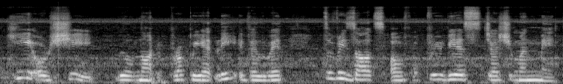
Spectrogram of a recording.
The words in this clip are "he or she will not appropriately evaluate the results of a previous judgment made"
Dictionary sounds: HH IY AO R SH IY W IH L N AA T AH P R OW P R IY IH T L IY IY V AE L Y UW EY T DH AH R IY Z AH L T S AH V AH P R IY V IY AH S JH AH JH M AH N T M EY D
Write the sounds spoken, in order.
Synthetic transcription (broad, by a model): HH IY AO R SH IY W IH L N AA T AH P R OW P R IY IH T L IY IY V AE L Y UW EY T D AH R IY Z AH L T S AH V AH P R IY V IY AH S JH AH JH M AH N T M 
